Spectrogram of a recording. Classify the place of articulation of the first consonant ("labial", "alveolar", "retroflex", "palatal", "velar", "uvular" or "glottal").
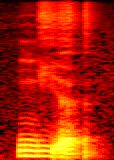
palatal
